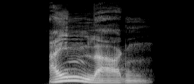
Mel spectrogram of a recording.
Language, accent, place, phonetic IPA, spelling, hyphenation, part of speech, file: German, Germany, Berlin, [ˈaɪ̯nˌlaːɡn̩], Einlagen, Ein‧la‧gen, noun, De-Einlagen.ogg
- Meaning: plural of Einlage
